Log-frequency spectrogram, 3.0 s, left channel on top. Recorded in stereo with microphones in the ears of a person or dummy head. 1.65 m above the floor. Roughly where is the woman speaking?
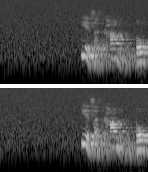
Centre.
